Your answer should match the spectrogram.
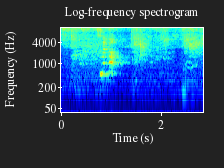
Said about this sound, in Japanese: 冷た！ちょっと入りすぎたかもしんない。冷たいなら、シャワーが全然、お湯にならんし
